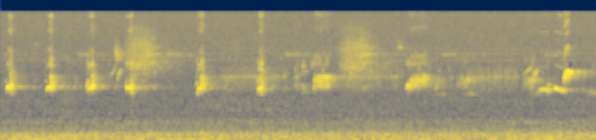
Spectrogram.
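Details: Black-bellied malkoha (Phaenicophaeus diardi) at its nest caring for young, giving short, sharp chirps about twice a second, then softer rustling notes and later higher chirps, over a low background hum.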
